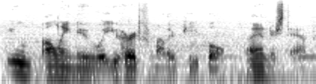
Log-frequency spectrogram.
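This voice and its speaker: A male actor plays a troubled young man with a low voice in an audio drama. He confides a painful past in a halting, earnest way. Music plays beneath him. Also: fairly even intonation, natural voice. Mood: quiet, resolute.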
